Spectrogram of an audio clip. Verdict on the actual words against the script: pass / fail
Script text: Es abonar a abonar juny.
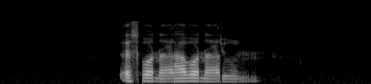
pass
